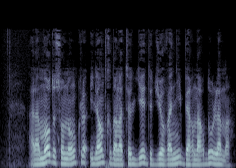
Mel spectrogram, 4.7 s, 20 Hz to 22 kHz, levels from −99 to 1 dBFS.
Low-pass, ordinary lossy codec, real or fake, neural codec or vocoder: 10.8 kHz; MP3, 64 kbps; real; none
